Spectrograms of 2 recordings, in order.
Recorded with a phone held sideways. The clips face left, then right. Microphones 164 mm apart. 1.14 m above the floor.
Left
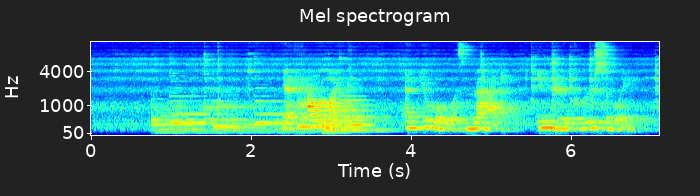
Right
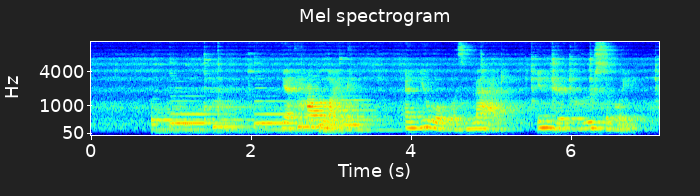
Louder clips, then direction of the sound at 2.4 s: Even; 20° right (ahead or behind).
